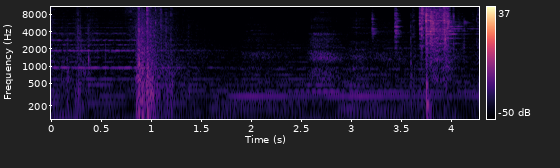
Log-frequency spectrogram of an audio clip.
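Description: Quiet orchestral film score with a soft held note. About a second in there is a heavy thud as the stabbed orc's body goes down, and a sharp knock comes near the end.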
